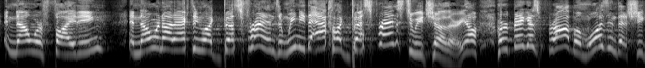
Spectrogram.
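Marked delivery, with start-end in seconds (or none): 0.1-5.7 put-on higher-pitched child's protest; imitating upset small daughter. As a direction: plead like a hurt four-year-old, mildly acted. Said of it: "And she goes".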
